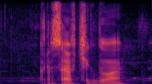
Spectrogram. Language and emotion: Russian, neutral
